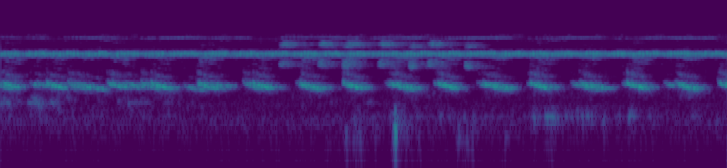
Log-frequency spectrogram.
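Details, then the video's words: Lakeside frogs calling after dark, many drooping croaks tumbling over one another at roughly two per second, set against a constant whining insect background and a brief low knock. "Lakeside night creatures and frog sounds"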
